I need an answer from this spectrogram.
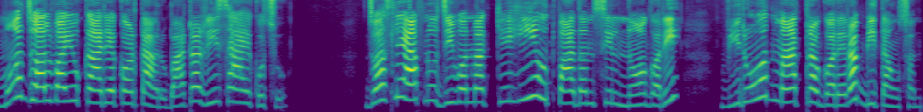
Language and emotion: Nepali, angry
